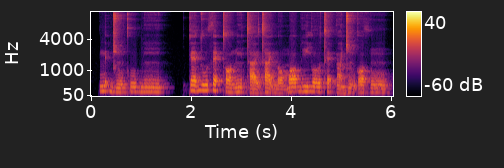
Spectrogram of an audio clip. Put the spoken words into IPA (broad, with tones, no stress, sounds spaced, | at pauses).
n ɪ˦ ʔ d͡ʑ ũ˨ kʰ u˦ b ĩ˦ | k ɛ˦ d u˦ θ ɛ˦ ʔ tʰ ɔ˨ n ĩ˦ tʰ a˨ ɪ̯ tʰ a̰˦˨ ɪ̯ n ɔ˨ m ɔ˦ b i˦ j o˦ ʊ̯ tʰ ɛ˦ ʔ k ã˨ d͡ʑ ũ˦˨ ɡ ɔ˦ θ ũ˦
